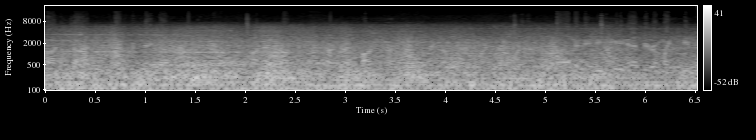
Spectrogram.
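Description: A large airliner takes off from runway 25 Right at LAX, its engines roaring loud and steady throughout as a broad continuous rumble with no pauses.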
